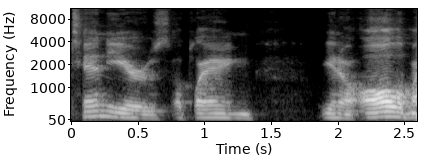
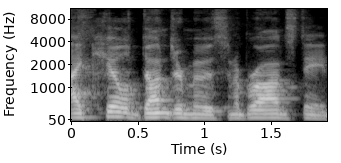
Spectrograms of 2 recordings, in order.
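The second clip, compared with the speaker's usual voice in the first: put-on proud, boastful tone. Retelling a player's boast about a kill: imitating proud boasting. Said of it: "He was so proud".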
